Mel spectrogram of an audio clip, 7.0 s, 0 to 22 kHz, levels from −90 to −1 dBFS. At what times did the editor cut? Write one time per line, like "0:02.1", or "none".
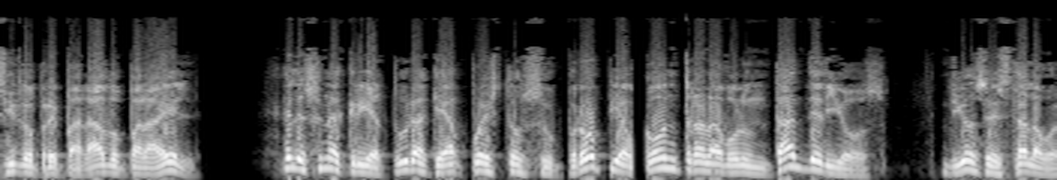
0:04.2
